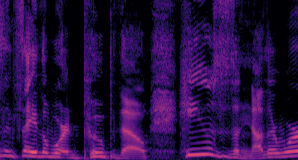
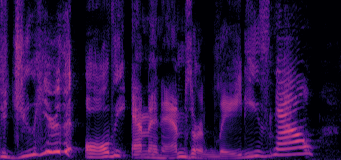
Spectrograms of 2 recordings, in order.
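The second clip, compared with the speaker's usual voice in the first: ordinary delivery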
